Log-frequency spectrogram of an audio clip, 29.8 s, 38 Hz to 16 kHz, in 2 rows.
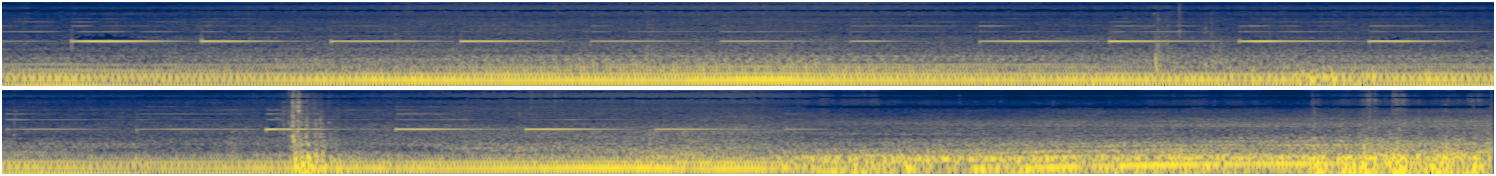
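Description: BMW E30 M3's S14 four-cylinder engine running with a low, steady rumble while a dashboard warning chime beeps about once a second for some twenty seconds. A single sharp knock comes partway through. Near the end the engine gets louder and less even as the car drives off.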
